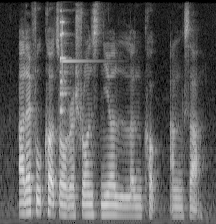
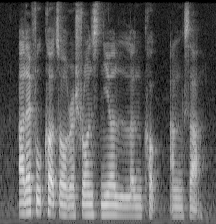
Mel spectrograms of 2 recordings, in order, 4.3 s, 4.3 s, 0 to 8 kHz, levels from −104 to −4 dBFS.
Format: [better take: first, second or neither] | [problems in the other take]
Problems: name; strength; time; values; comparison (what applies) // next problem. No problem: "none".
second | background sound (Tools); 8 dB below the speech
